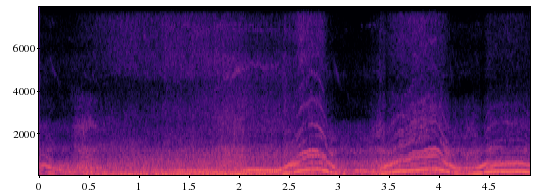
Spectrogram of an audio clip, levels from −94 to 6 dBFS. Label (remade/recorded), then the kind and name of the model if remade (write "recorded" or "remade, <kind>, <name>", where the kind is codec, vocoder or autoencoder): recorded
